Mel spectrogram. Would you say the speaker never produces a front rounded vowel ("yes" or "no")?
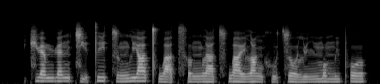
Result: no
